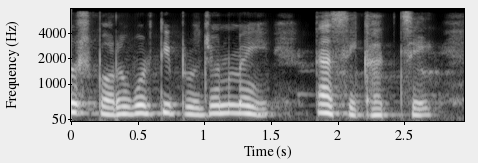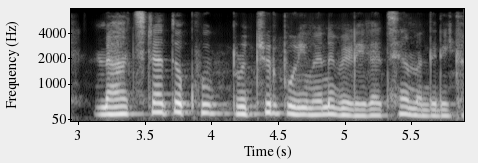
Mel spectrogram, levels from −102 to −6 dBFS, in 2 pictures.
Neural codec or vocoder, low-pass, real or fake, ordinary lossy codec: codec, 16 kHz, 4 kbps, X-Codec, HuBERT features, trained on balanced general audio; 7.2 kHz; fake; none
